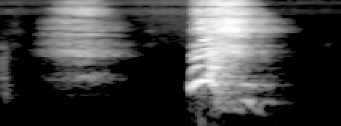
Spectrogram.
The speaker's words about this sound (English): Excuse me. I might cut that sneeze out. I might not have time to. We'll see.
